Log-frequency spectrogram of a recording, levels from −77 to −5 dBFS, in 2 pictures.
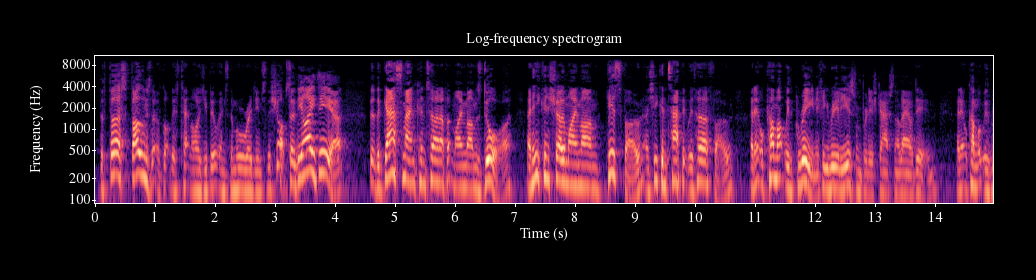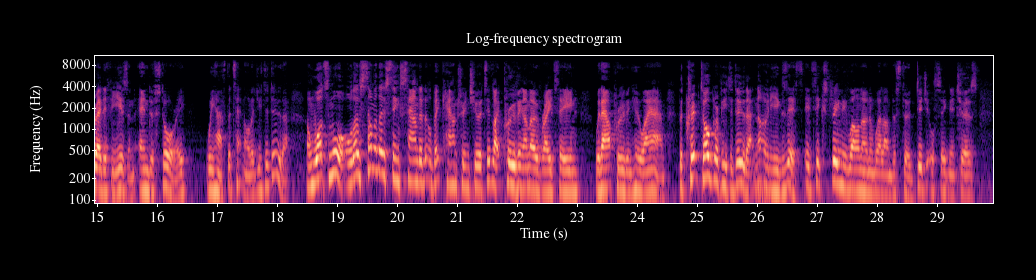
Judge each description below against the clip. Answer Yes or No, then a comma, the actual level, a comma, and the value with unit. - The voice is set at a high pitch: No, medium, 150 Hz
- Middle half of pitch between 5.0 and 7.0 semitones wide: Yes, average, 5.3 semitones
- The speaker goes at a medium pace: No, fast, 245 wpm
